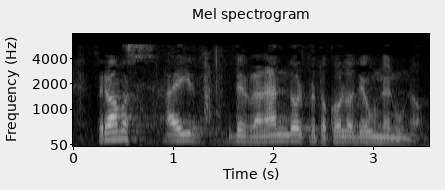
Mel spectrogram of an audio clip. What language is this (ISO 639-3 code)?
spa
